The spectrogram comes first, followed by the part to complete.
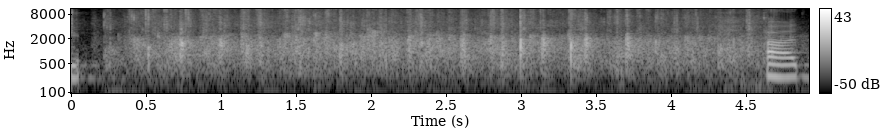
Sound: crowd applauding

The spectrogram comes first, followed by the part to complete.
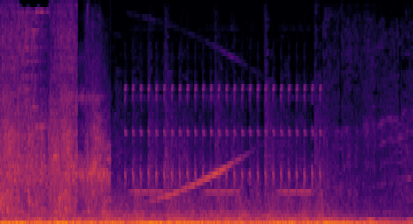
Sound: Thermal Detonator starts beeping

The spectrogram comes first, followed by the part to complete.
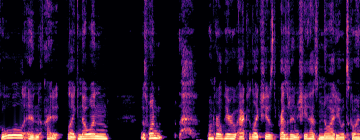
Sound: sigh

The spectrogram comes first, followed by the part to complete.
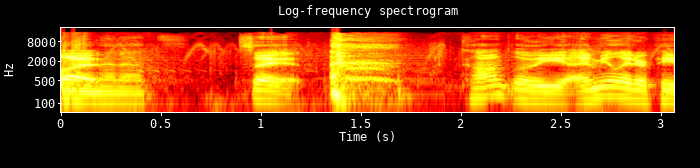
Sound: laughter

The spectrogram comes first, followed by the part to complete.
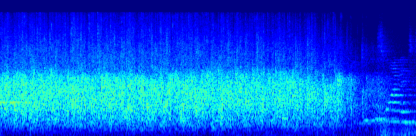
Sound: audience applauds

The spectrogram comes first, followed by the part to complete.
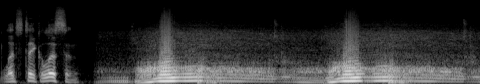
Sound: engine revving

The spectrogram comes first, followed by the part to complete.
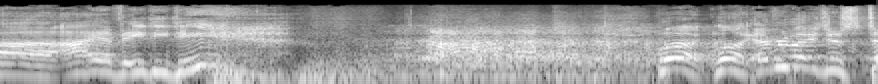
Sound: audience laughing

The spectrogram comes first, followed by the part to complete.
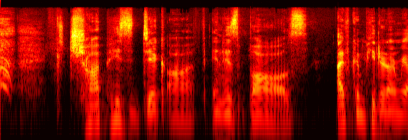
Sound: laughing

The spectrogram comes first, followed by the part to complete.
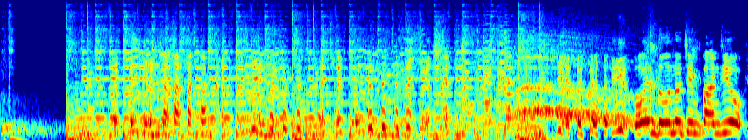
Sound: laughing

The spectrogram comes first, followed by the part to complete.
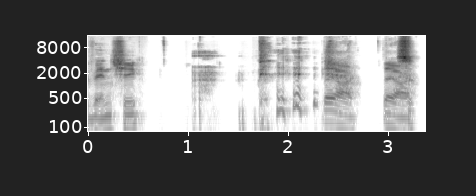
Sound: laughter

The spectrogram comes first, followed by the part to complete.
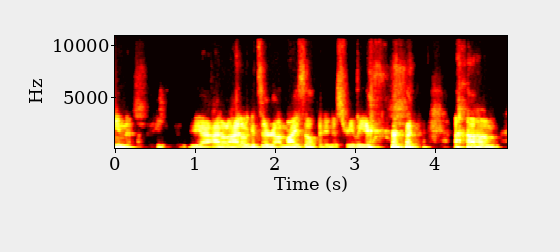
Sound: chuckles

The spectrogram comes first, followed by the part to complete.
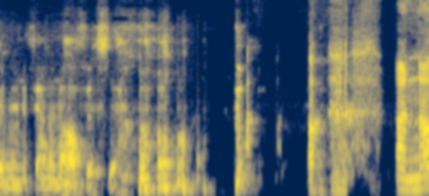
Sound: laughs

